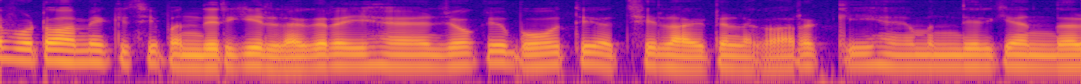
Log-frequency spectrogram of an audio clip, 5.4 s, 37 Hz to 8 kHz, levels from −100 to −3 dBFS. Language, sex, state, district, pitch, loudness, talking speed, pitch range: Hindi, male, Rajasthan, Churu, 125 Hz, -27 LUFS, 230 wpm, 120-130 Hz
